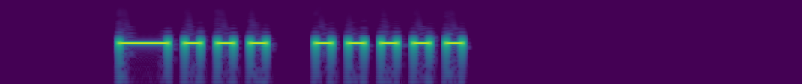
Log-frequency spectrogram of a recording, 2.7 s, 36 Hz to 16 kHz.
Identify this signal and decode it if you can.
Morse code, heard as a keyed tone, about 22 wpm, 700 Hz. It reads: B5
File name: practice / 22wpm / Two Letter-Number Combinations - 22wpm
